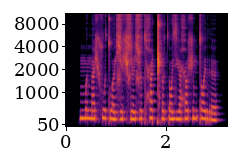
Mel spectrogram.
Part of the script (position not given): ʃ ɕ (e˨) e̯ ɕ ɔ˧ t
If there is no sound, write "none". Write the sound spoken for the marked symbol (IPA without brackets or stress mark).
ɛ˨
